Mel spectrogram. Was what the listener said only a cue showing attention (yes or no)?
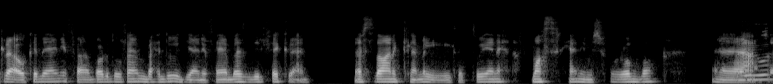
yes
